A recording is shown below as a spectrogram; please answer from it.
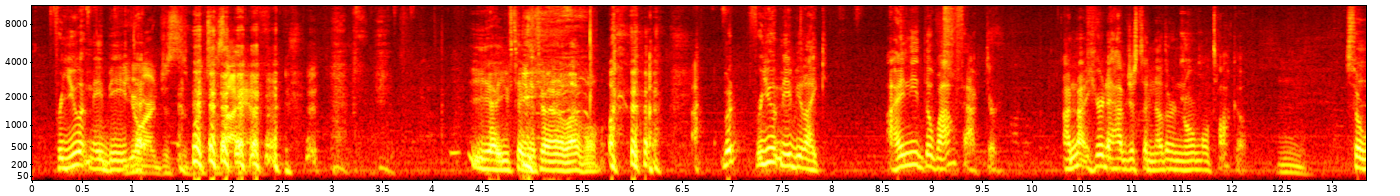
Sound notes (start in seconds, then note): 1.4 laughs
